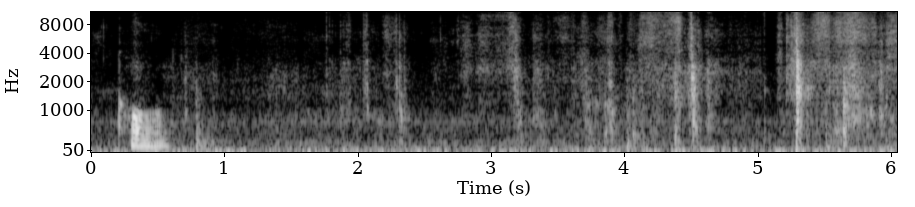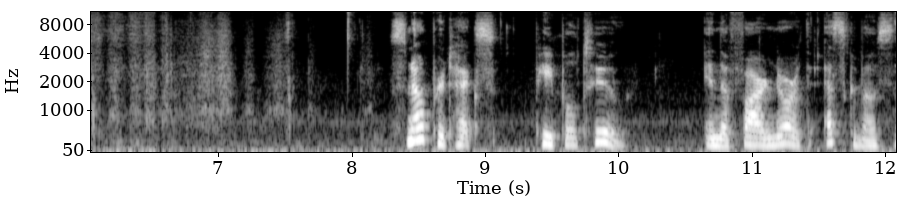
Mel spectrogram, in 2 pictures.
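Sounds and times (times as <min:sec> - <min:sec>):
paper page turning: 0:01.7 - 0:07.7.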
